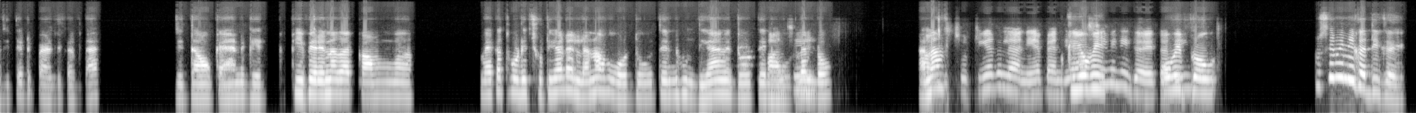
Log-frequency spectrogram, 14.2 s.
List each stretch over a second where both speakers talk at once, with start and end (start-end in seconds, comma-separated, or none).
none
